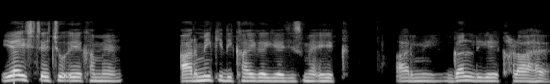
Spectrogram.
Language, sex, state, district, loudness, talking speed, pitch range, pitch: Hindi, male, Bihar, Jahanabad, -17 LUFS, 185 wpm, 155-180 Hz, 160 Hz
